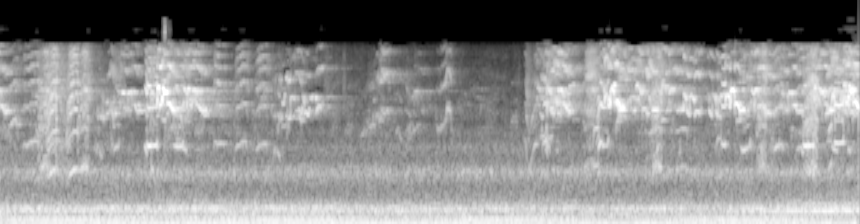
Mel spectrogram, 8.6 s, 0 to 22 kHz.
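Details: Numerous lorikeets, 28 November 2013, producing noisy, scratchy screeches and chirps. A busy burst opens, a thinner stretch follows, then a loud chorus resumes after about five seconds, over a low constant hum.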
